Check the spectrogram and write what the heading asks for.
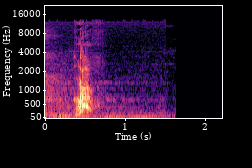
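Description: A single short pitched call that rises and falls in pitch about half a second in, over the fading last chord of the background music, before the sound cuts off completely.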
